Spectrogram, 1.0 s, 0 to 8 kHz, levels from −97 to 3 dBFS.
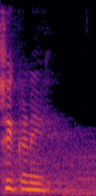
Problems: continuous background conversations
